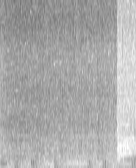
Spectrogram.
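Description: Grated coconut roasting in a hot pan, a steady close dry sizzle with soft scraping and stirring that drops quieter near the end.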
